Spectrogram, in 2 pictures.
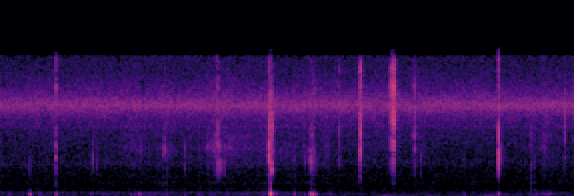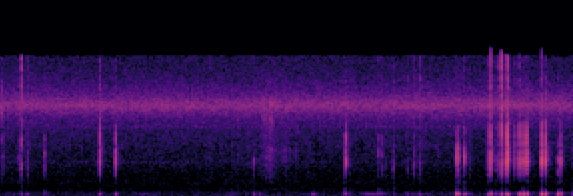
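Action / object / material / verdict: tap / feather pen with beaded, mirror-tiled barrel / beads, glass / none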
